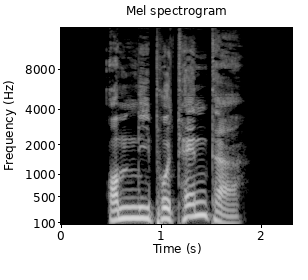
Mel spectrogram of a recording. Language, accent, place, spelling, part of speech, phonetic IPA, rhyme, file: German, Germany, Berlin, omnipotenter, adjective, [ɔmnipoˈtɛntɐ], -ɛntɐ, De-omnipotenter.ogg
- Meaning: inflection of omnipotent: 1. strong/mixed nominative masculine singular 2. strong genitive/dative feminine singular 3. strong genitive plural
